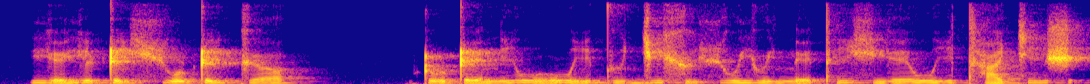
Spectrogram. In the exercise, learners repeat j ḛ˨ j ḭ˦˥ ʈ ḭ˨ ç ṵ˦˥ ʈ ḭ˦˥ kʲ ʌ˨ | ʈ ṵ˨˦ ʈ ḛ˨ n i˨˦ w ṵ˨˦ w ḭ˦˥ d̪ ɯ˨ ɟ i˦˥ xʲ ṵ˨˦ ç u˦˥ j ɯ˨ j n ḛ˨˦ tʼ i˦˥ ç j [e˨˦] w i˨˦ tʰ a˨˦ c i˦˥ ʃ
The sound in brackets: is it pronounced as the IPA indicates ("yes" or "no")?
yes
